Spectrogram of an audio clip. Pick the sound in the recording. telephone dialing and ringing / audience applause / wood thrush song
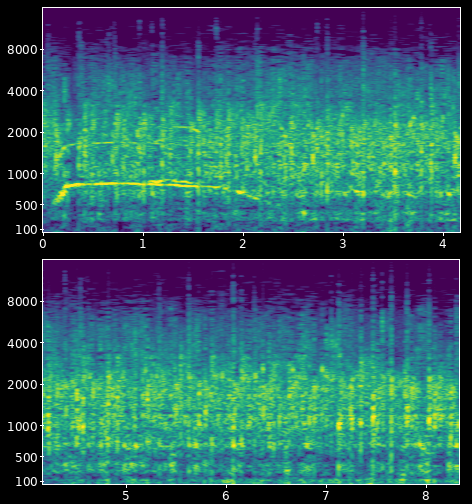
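audience applause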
